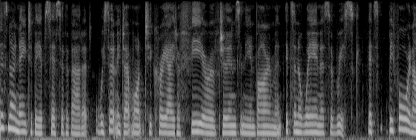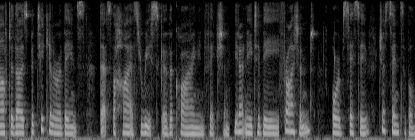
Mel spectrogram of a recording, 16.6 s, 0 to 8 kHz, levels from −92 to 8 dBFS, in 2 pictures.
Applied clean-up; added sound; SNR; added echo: none; none; none; none.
